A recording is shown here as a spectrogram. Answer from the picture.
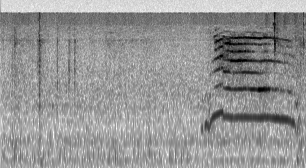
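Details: Kitten meowing indoors, a rescued kitten held close while sleeping with its carer; one clear rising-then-level meow near the end after quiet room hum.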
